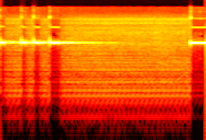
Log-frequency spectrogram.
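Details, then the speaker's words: Faulty First Alert smoke detector opened on the bench; shrill alarm chirps in quick bursts, then a steady tone, beeping continually with no visible fault inside; cause not found, sensing chamber suspected. "I really don't see anything that would be causing that uh beep like that continually. Something is causing this to beep."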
